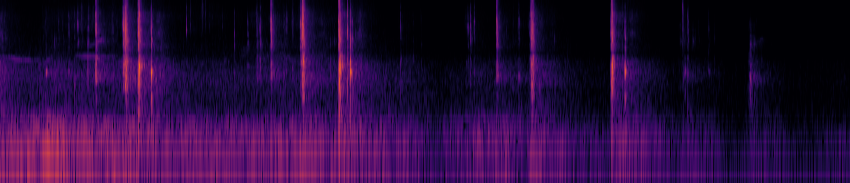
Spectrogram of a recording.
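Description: A string of sharp, irregular plastic clicks, like a plastic toy gun being handled and its trigger worked, with the sound cutting off suddenly near the end.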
